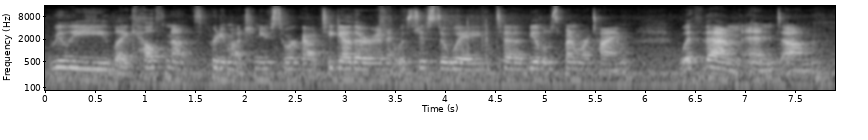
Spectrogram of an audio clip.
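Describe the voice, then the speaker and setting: A woman's voice: low-pitched, moderate pace, hardly any pauses. A young woman chatting casually in an interview with many fillers, about her life. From United States. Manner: relaxed and chatty, many ums. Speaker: interviewee, nurse and figure athlete. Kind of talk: casual self-introduction. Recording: echoey room, mic from far off, noisy.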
